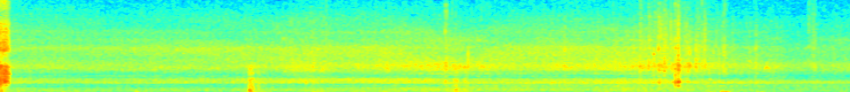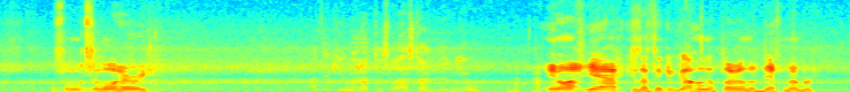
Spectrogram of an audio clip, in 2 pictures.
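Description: Tyres crunch and grind over loose rocks.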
